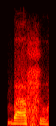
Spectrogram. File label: "Basso", Macanese; Baixo; Low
